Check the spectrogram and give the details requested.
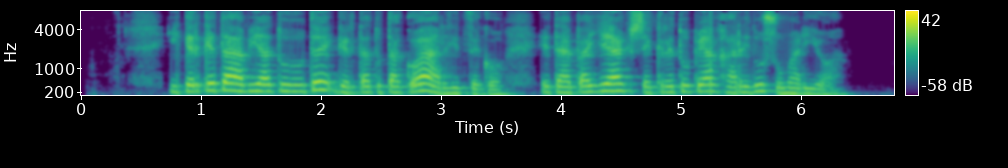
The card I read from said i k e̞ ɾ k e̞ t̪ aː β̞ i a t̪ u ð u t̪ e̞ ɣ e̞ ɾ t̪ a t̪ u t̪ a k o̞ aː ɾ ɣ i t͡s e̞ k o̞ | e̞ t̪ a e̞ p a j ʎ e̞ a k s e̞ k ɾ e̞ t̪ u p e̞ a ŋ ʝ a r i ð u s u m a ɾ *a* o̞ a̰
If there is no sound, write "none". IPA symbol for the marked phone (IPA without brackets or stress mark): i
